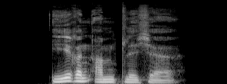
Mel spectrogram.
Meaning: inflection of ehrenamtlich: 1. strong/mixed nominative/accusative feminine singular 2. strong nominative/accusative plural 3. weak nominative all-gender singular
- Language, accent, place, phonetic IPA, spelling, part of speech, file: German, Germany, Berlin, [ˈeːʁənˌʔamtlɪçə], ehrenamtliche, adjective, De-ehrenamtliche.ogg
